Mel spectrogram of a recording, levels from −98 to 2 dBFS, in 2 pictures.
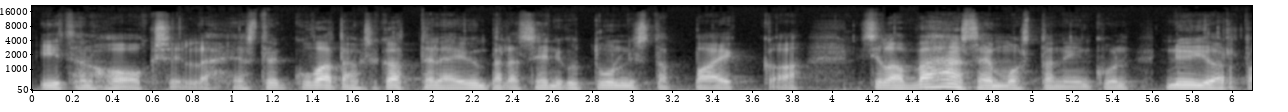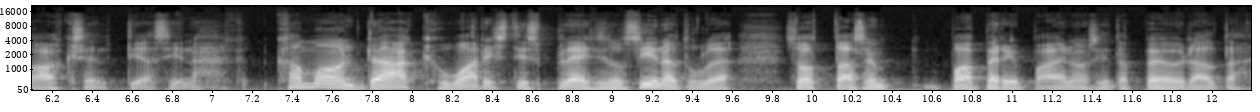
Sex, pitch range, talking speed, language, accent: male, 105-125 Hz, 215 wpm, Finnish, native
